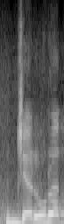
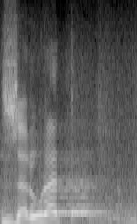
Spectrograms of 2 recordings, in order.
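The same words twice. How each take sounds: First: The word begins with a j sound. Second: The word begins with a z sound. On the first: The speaker calls it wrong. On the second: The speaker calls it right.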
